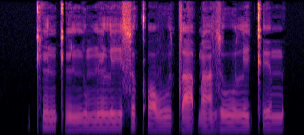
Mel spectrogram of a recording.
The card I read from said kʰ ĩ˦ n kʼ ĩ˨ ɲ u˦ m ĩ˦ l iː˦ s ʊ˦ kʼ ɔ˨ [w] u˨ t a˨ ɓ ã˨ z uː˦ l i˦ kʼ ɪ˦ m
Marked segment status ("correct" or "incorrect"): incorrect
